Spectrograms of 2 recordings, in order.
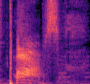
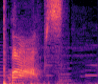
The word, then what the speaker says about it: Poups: My first name is Pops. You spell that P-O-U-P-S. Like my poops, but it's pronounced Pops. – P-O-U-T-S, you said? – Yes, exactly.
